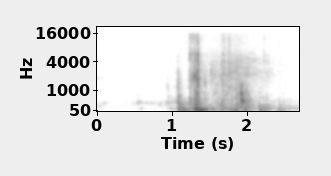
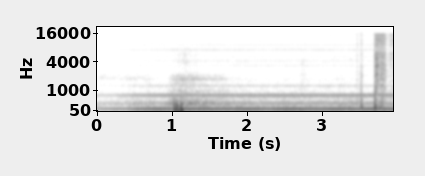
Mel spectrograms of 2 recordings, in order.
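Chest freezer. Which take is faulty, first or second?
first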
